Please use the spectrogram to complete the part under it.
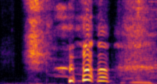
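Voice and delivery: short high-pitched laugh. Real, not acted. Laughs at the player.

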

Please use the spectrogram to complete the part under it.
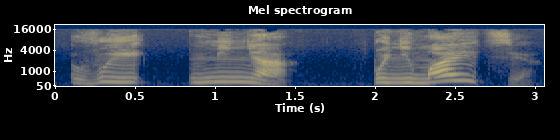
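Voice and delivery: ordinary talk

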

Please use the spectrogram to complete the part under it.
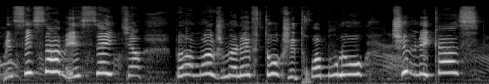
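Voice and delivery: high, loud taunting fury; wife daring her husband to try it; furious wife. Acted. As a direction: dare him, then rage. Voicing wife in quarrel.

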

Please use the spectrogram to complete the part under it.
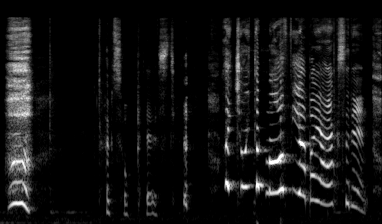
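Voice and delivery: loud, slow, half-sobbing laughter; laugh-crying frustration. Real, not acted. Player laugh-cries at joining the mafia by accident. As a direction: laughs and wails in despair. Game goes wrong again.

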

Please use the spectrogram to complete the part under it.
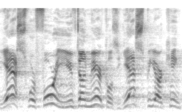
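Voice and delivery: loud, high eager cheer of the crowd. Retold or imitated. Preacher voicing the crowd hailing Jesus, loud eager cheer. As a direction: hail him like a hopeful crowd.

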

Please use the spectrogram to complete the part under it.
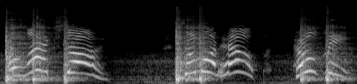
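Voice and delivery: high frantic screams for help; panicked yelling. Pretend. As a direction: yell desperately to be let out. Trapped, screaming to get out.

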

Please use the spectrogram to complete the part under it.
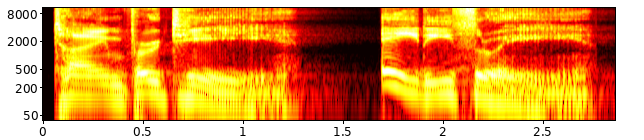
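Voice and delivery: usual speaking voice

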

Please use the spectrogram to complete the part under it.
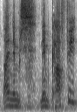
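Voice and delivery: ordinary delivery

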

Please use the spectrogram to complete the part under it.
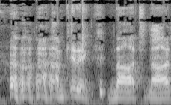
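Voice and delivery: high, slow giggling; laughing. Real, not acted. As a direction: laugh through the words. Laughing at own joke.

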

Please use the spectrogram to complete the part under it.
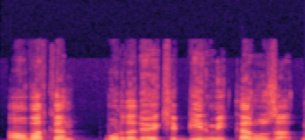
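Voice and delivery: ordinary delivery

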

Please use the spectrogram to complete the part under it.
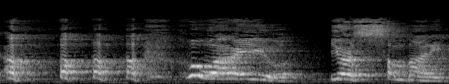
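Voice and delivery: put-on high, loud, slow gushing old lady voice. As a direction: gush like a starstruck older lady. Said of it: "They said".

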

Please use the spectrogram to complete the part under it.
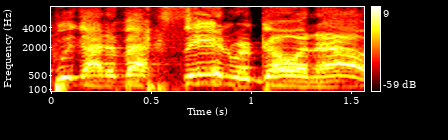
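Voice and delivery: high-pitched eager crowd imitation; excited mimicry. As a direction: play people thrilled to be let out. Voicing people eager to go out.

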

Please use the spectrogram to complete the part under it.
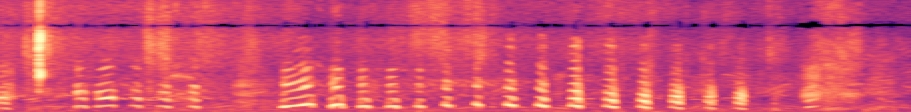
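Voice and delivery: high loud burst of laughter; big laugh. Real, not acted. Laughing at Nana's long slide.

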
